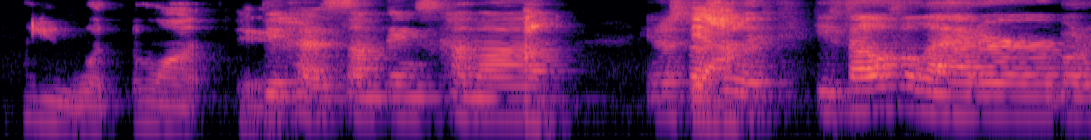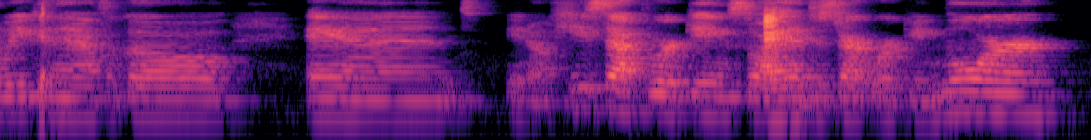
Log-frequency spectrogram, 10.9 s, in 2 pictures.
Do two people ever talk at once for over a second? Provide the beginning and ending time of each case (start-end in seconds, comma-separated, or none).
none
